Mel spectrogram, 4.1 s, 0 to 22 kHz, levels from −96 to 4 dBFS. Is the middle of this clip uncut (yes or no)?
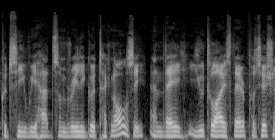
yes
